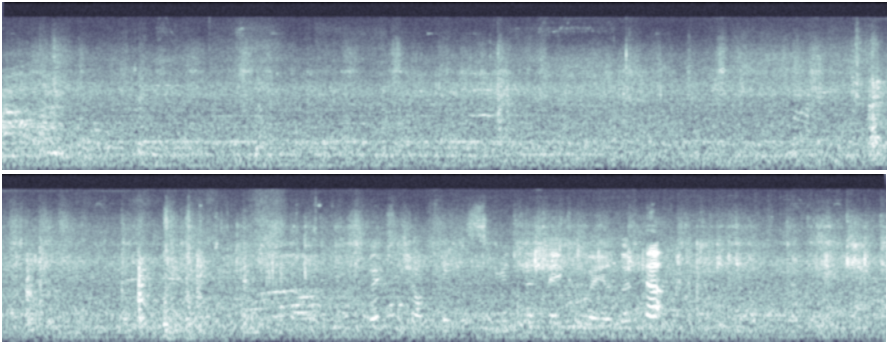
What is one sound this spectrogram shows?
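Footsteps of passers-by patter on paving stones.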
